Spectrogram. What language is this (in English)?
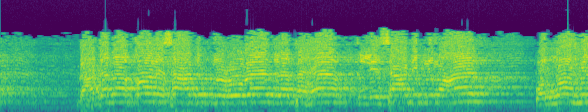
Arabic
